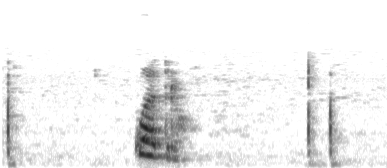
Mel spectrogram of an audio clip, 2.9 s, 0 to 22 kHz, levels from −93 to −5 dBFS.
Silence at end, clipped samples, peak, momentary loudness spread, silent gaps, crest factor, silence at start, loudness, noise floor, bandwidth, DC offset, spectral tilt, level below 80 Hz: 1.5 s; under 0.1%; -8 dBFS; 18 LU; none; 24 dB; 0.05 s; -28 LUFS; -74 dBFS; 6.2 kHz; under 0.1%; -1.5 dB/octave; -84 dBFS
